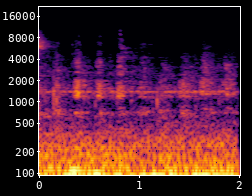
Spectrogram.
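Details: A 10-month-old Australian Shepherd pants during a training session in Fredericksburg, Virginia: a steady, low, breathy rasp with soft rhythmic pulses for two seconds. A person says "please" nearby.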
